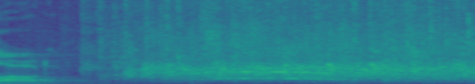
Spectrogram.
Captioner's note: applause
